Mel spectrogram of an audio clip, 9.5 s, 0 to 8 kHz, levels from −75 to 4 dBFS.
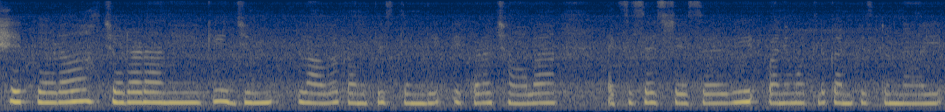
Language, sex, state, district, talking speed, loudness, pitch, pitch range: Telugu, female, Andhra Pradesh, Krishna, 70 wpm, -24 LUFS, 260 Hz, 250-270 Hz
